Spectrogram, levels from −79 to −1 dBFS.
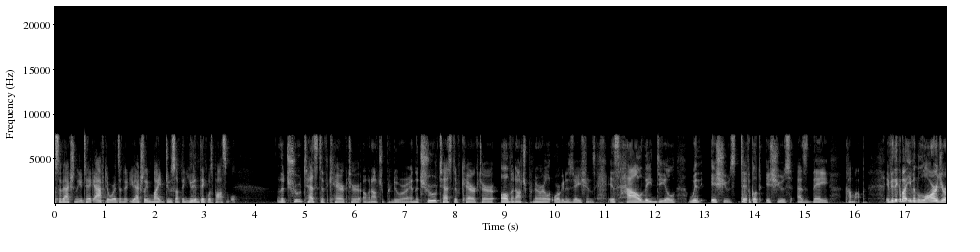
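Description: Concealed Bluetooth headset packet loss hits at 4.74 to 4.76 s, before "test of character of", and at 8.67 to 8.71 s. Scattered losses follow from 13.74 to 13.84 s, after "they deal with issues", then 15.26 to 15.31 s, before "come up". Lost packets are replaced by repeated recent waveform, heard as brief buzzy fills. Each ends in a slight warble as real audio resumes.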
